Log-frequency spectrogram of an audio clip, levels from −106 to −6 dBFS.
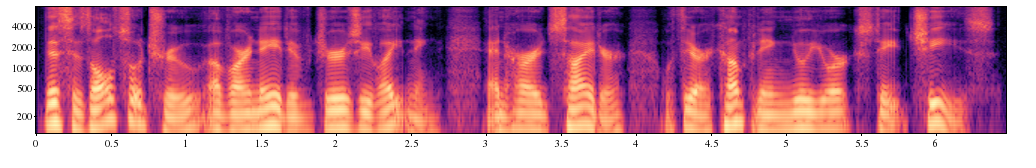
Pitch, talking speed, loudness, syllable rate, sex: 115 Hz, 175 wpm, -20 LUFS, 5.2 syllables/s, male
